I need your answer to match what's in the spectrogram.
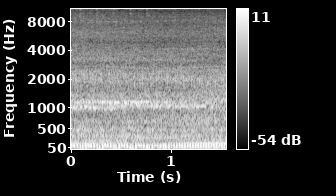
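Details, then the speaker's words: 1988 Acura Legend 2.7L V6 at its first start after a new timing belt, water pump, NGK plugs, coolant hoses and thermostat: smooth, even low idle rumble with a faint whistle and no knocks, running perfectly. "et maintenant il est temps pour le premier démarrage et elle fonctionne parfaitement"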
